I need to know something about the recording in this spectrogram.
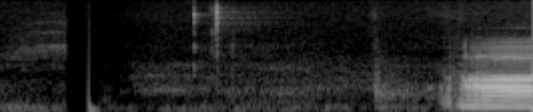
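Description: A few faint, sharp clicks of a plastic PET honey jar being handled, then a man starts speaking near the end.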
